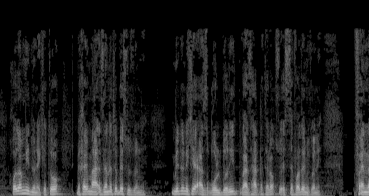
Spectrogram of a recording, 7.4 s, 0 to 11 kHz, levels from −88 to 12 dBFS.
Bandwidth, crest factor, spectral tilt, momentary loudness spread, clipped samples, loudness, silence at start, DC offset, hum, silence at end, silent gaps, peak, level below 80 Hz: 9.8 kHz; 18 dB; -7.5 dB/octave; 11 LU; under 0.1%; -24 LUFS; 0.25 s; 0.1%; none; 0 s; none; -6 dBFS; -60 dBFS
